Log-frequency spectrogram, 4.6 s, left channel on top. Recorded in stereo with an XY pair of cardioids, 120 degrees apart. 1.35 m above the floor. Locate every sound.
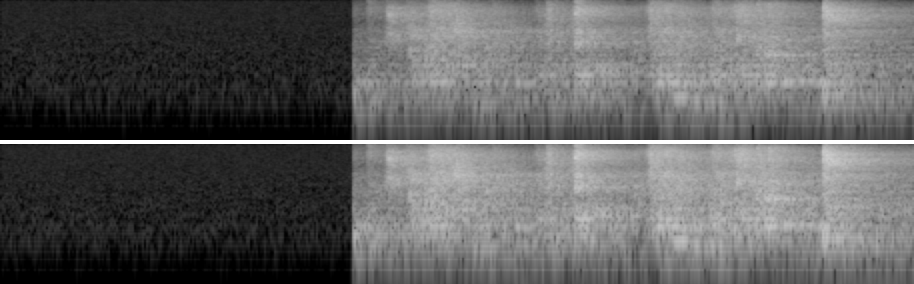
1.8 s crushing: 35° right, 0.5 m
